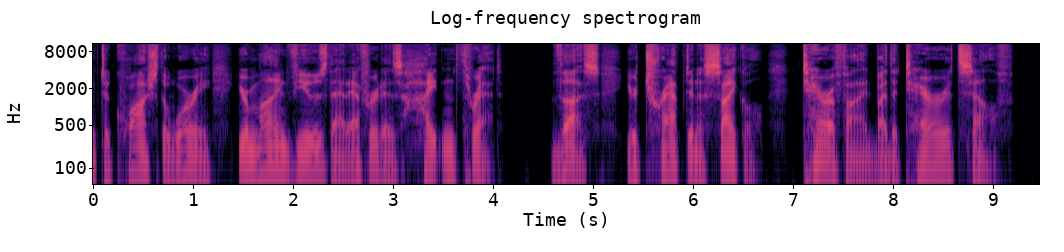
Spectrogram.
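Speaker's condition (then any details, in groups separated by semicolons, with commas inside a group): No condition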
